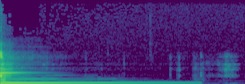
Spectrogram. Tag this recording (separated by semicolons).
amp; bleep; blip; bloop; contact-mic; electric; kalimba; mbira; piezo; thumb-piano; tines; tone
